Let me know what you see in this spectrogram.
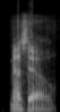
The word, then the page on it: mezzo: American English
